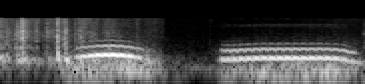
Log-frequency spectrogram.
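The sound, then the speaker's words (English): One of Tesla's carrier pigeons, bringing news, coos twice, low and throaty, each call a drawn-out warble; a few quick fluttery rustles come just before the first coo, and nobody speaks. “One of my trusty Tesla pigeons has brought us news of Thomas Edison's foul deeds.”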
